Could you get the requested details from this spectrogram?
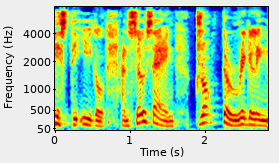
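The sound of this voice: An unforced reading voice carries lively intonation.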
